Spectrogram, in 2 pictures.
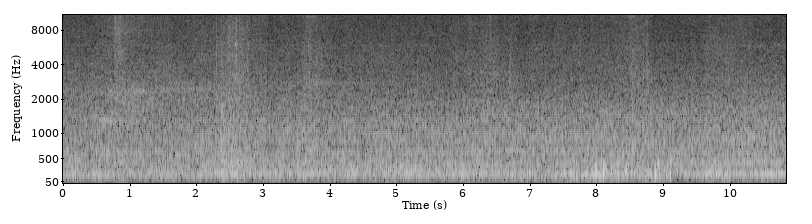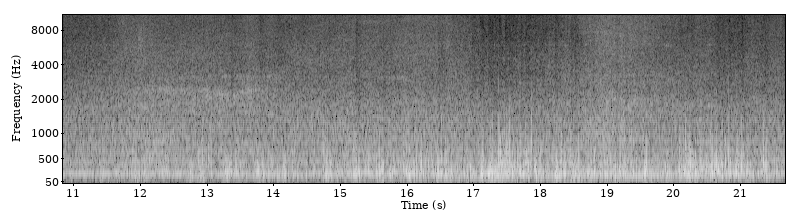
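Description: Traffic rumbles past on a busy road.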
